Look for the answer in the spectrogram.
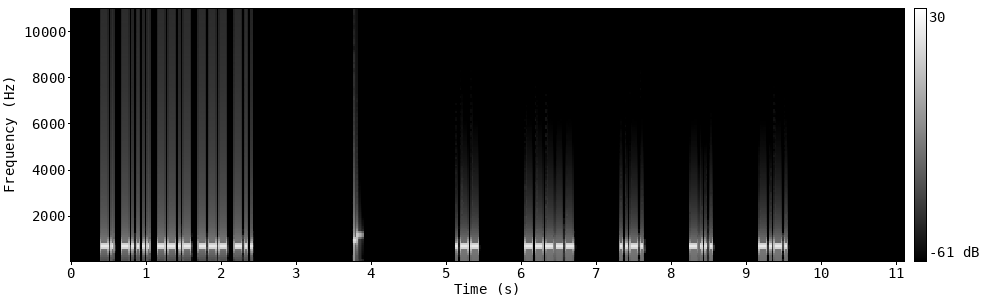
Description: Morse code, heard as a keyed tone, about 36 wpm, spaced as for 18 wpm, 700 Hz. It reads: N6QOD W0FBC
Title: USA Call Signs - 5 Characters - 6x Character Spacing - 35wpm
